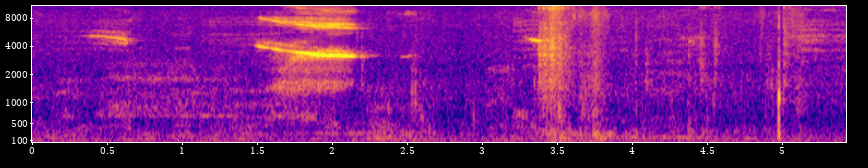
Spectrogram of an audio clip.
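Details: An 11-week-old German Shepherd puppy, playfully attacking, gives a brief, very high, squeaky whine, then a longer shrill squeal, followed by a rough scuffle and a sharp click in a quiet room.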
